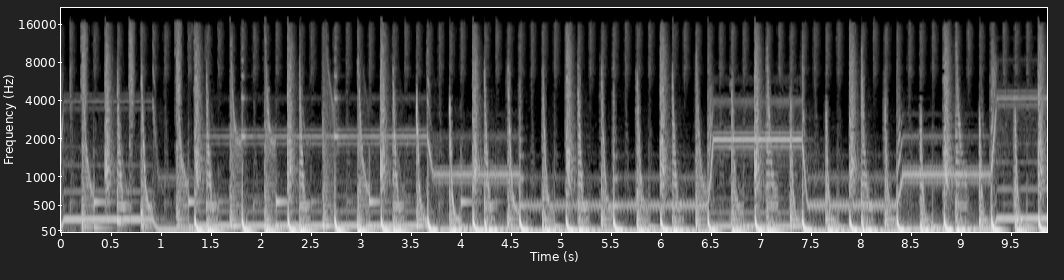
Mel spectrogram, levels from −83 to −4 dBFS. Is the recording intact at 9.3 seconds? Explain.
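Yes, at 9.3 seconds the audio is intact, with no dropout, click, distortion or other fault at that point.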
